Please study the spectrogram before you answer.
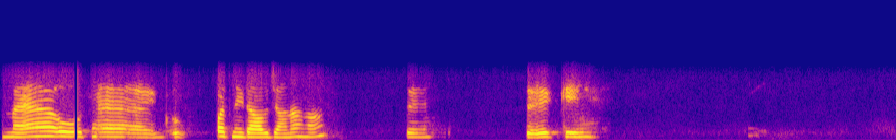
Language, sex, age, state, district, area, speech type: Dogri, female, 18-30, Jammu and Kashmir, Kathua, rural, conversation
